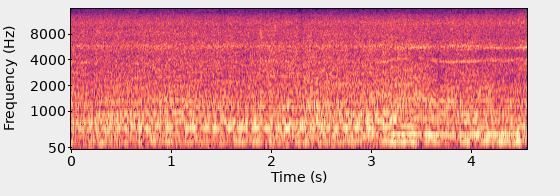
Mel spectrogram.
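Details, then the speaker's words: DJI Phantom 4 drone started by pulling both controller sticks diagonally, for a pre-takeoff check: a steady, even high-pitched hum from all four motors with no wobble or rattle. Normal motor run. "이렇게 당겨주고, 시동이 걸렸죠? 한번 떠기 전 이륙해가지고 비행하기 전에 기체의 상태를 테스트 한번 해보겠습니다."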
